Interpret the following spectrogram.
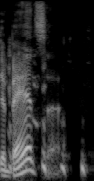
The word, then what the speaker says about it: Dybantsa: like, he liked that you knew how to pronounce the name right. Like he he really appreciated that I said Dybantsa.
